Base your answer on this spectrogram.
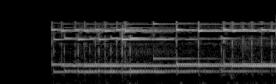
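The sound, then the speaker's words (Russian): A fairy speaks in bright, tinkling bell-like chimes that start abruptly after a moment of silence and ring on continuously, high and sparkling, with small repeated pulses. “А почему она звенит? Феи так разговаривают.”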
